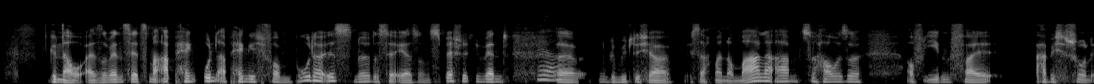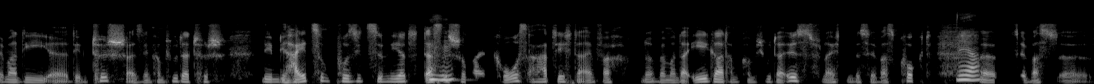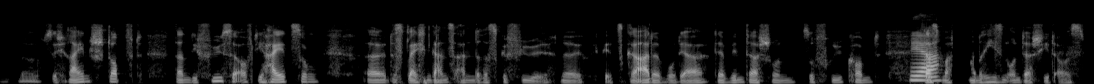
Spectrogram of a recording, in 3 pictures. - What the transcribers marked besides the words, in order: in English: "Special Event"; other background noise
- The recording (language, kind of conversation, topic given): German, podcast, Wie gestaltest du einen gemütlichen Abend zu Hause?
